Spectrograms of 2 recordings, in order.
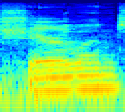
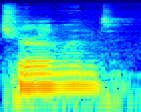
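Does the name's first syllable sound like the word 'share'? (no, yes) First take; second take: yes; no. First: The first syllable sounds like 'share'. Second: The first syllable does not sound like 'share'. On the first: This saying stops people from asking about the spelling. "share like the singer, land like the ground" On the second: This is how the name is normally said. "I pronounce it Churland"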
